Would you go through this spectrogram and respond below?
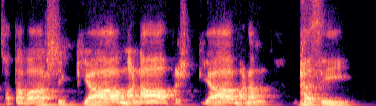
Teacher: for the starting bha and then manambhasi, both are the hard mahaprana bha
